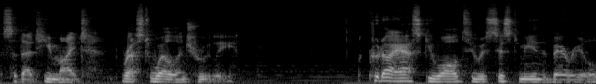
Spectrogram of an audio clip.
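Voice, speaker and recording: A man in a put-on, raspy character voice speaks at a moderate pace and medium pitch with fairly even intonation and long, frequent pauses, faint music playing in the background. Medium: actual play. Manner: solemn, courteous.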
